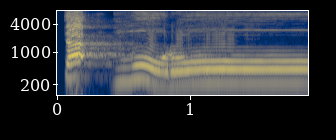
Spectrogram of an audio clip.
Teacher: jadi tadi enam harakat ru lepas tu bunyi an dua harakat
